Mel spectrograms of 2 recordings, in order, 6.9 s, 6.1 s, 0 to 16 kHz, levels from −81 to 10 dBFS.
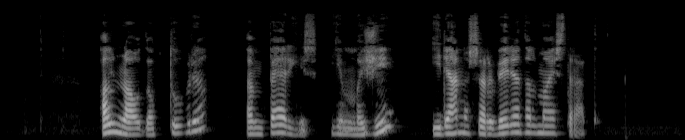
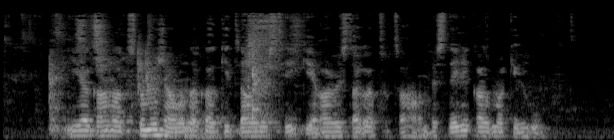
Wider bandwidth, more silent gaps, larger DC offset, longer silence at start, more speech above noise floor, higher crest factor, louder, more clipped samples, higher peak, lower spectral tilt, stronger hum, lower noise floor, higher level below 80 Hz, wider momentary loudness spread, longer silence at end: about the same, 11.5 kHz vs 11.5 kHz; neither; neither; first, 1 s vs 0.5 s; first, 47 dB vs 33 dB; first, 26 dB vs 18 dB; about the same, -27 LUFS vs -27 LUFS; neither; first, -2 dBFS vs -10 dBFS; about the same, -4.5 dB/octave vs -5.5 dB/octave; neither; first, -74 dBFS vs -60 dBFS; second, -82 dBFS vs -54 dBFS; first, 14 LU vs 10 LU; first, 1 s vs 0.65 s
